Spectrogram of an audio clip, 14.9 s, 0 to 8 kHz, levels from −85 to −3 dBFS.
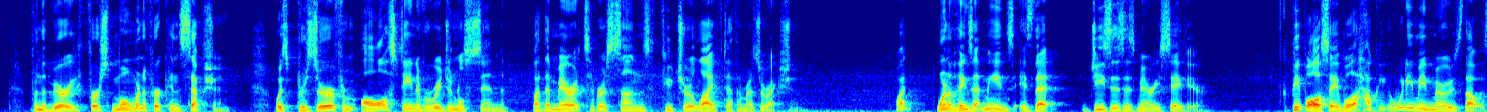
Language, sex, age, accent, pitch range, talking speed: English, male, 30-49, American, 95-125 Hz, 210 wpm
